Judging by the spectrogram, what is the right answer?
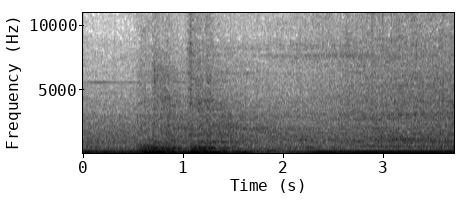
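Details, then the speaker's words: Lowered Mazda Miata with good oil pressure: a short smooth throttle blip settles back to an even, quiet idle with no knocks or rattles; engine healthy, quieter than many Miata motors. "the engine's really quiet i've heard a lot noisier miata motors than this thing"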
